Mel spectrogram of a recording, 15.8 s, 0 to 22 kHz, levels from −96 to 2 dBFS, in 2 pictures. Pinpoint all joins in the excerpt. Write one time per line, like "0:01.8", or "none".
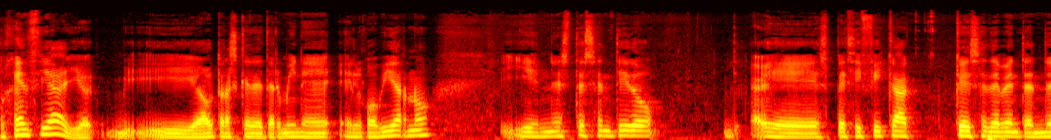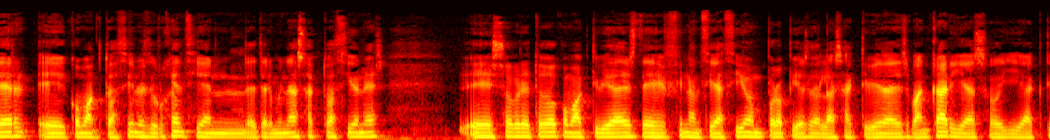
none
